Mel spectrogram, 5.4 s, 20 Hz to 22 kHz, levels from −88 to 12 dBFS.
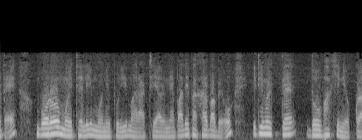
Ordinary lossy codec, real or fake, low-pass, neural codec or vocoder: none; real; 5.4 kHz; none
